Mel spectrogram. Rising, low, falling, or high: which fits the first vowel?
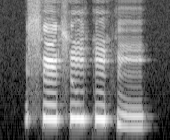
high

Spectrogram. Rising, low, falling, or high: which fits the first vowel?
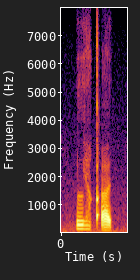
falling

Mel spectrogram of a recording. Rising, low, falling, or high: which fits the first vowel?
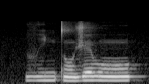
low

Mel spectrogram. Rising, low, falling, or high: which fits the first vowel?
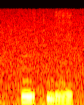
high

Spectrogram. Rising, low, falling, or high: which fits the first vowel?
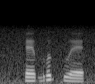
low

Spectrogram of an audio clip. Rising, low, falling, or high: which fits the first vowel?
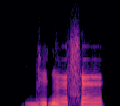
low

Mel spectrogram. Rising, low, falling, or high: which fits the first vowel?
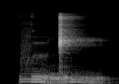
falling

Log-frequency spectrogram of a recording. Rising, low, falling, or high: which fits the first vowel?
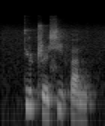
high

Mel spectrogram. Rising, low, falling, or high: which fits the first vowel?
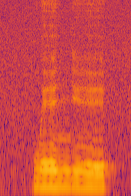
low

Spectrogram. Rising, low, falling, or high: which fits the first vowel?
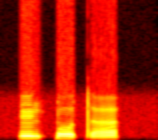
high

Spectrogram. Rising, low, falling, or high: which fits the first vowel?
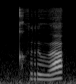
rising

